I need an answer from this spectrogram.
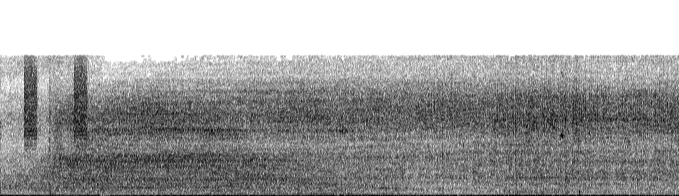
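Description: Motorcycle engine slowing down, its pitch falling, then running at idle as the bike comes to a stop.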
